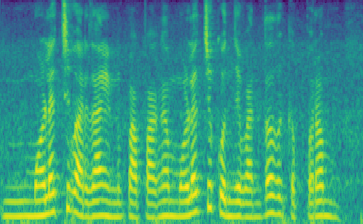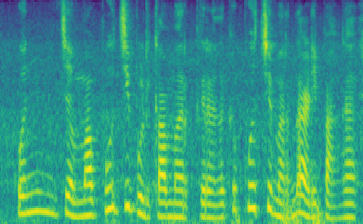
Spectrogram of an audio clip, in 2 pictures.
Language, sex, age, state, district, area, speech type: Tamil, female, 18-30, Tamil Nadu, Sivaganga, rural, spontaneous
